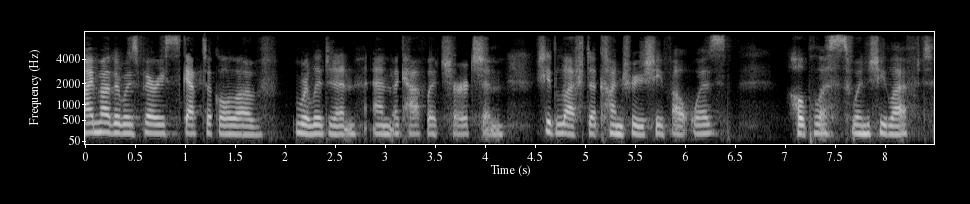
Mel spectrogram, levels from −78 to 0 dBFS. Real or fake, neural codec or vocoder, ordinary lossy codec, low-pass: fake; codec, 16 kHz, 0.8 kbps, ZipCodec; AAC, 32 kbps; 7.2 kHz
